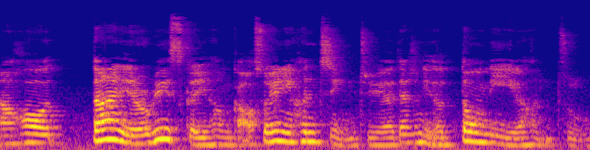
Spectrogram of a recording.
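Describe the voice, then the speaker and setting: Over noticeable background noise and audible room echo, a woman talks at a fairly quick pace with lively intonation and a medium pitch. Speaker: user research team lead, former PhD student. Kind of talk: casual chat. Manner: animated.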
